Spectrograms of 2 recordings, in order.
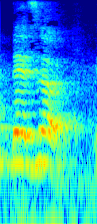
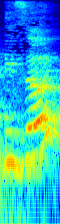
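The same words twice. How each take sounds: First: "डेजर्ट" opening on short "de"; DEZ-ert for "डेजर्ट"; contrasted pronunciation. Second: "डिजर्ट" with "di" at the start; di-ZERT for "डिजर्ट"; contrasted pronunciation. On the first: Trainer naming the sandy desert, contrasted pronunciation. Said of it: "इसका pronunciation क्या होता है". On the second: Trainer contrasting sweets with desert, correct pronunciation. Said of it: "इसका होता है डिजर्ट". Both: Shown as a demonstration.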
